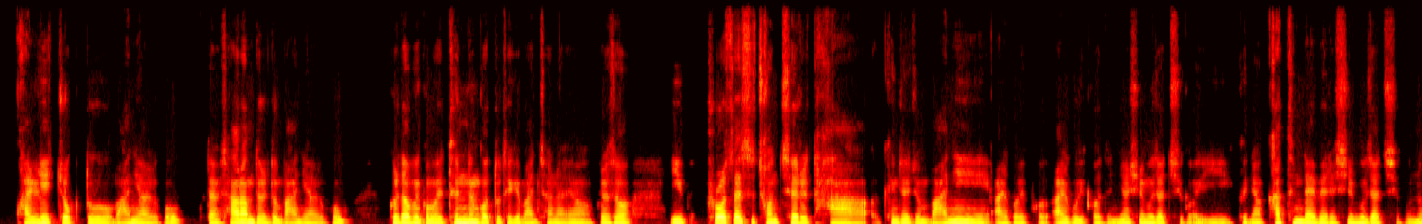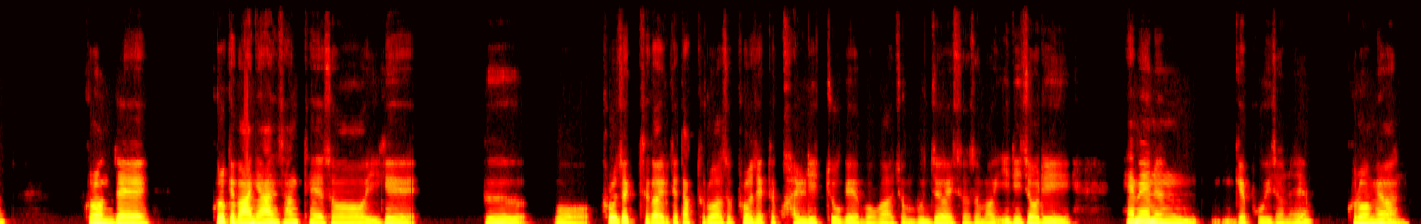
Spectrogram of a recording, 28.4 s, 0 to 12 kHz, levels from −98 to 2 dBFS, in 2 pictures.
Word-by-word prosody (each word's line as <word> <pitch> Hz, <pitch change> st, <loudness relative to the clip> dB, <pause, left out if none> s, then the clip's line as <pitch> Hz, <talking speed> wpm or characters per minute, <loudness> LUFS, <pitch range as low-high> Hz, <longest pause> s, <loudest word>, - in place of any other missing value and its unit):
관리 125 Hz, +10 st, 0 dB
쪽도 115 Hz, -8 st, -2 dB
많이 85 Hz, +7 st, -3 dB
알고 95 Hz, -, -5 dB, 0.2 s
그다음에 90 Hz, -4 st, -4 dB
사람들도 180 Hz, -, +2 dB
많이 85 Hz, +2 st, -5 dB
알고 85 Hz, -, -6 dB, 0.5 s
그러다 155 Hz, +2 st, +4 dB
보니까 140 Hz, -4 st, 0 dB
뭐 105 Hz, -, +2 dB
이 95 Hz, -, -10 dB
듣는 150 Hz, -, +4 dB
것도 145 Hz, -6 st, -2 dB
되게 105 Hz, -2 st, -4 dB
많잖아요. 90 Hz, +3 st, -5 dB
그래서 120 Hz, -2 st, -1 dB, 0.4 s
이 120 Hz, 0 st, +2 dB, 0.2 s
프로세스 220 Hz, -5 st, +4 dB
전체를 125 Hz, +6 st, 0 dB
다 95 Hz, -4 st, -4 dB, 0.2 s
굉장히 115 Hz, 0 st, -1 dB
좀 100 Hz, -3 st, -4 dB
많이 100 Hz, +1 st, +1 dB
알고 95 Hz, -1 st, -5 dB
있고 90 Hz, -, -10 dB
알고 100 Hz, +1 st, -2 dB
있거든요 90 Hz, +6 st, -5 dB
실무자 145 Hz, -3 st, -2 dB
치고 -, -, -12 dB
이 90 Hz, -1 st, -8 dB
그냥 90 Hz, -3 st, -6 dB
같은 115 Hz, +1 st, 0 dB
레벨의 95 Hz, -2 st, 0 dB
실무자 135 Hz, -1 st, -2 dB
치고는. 105 Hz, -, -7 dB, 0.8 s
그런데 165 Hz, -4 st, +5 dB, 0.6 s
그렇게 190 Hz, 0 st, +6 dB
많이 135 Hz, +4 st, +7 dB
아는 130 Hz, -1 st, +6 dB
상태에서 145 Hz, -, +1 dB
이게 115 Hz, 0 st, 0 dB, 0.7 s
그 120 Hz, -7 st, +1 dB, 0.3 s
뭐 95 Hz, -4 st, -2 dB, 0.2 s
프로젝트가 200 Hz, -6 st, +3 dB
이렇게 115 Hz, 0 st, -1 dB
딱 145 Hz, +3 st, -2 dB
들어와서 110 Hz, -2 st, 0 dB
프로젝트 175 Hz, -5 st, -1 dB
관리 120 Hz, +8 st, -1 dB
쪽에 115 Hz, -6 st, 0 dB
뭐가 90 Hz, -1 st, -3 dB
좀 85 Hz, 0 st, -6 dB
문제가 110 Hz, +4 st, +1 dB
있어서 95 Hz, +2 st, -6 dB
막 90 Hz, +1 st, -3 dB
이리저리 125 Hz, -6 st, +1 dB, 0.6 s
헤매는 185 Hz, -, +6 dB, 0.4 s
게 -, -, -1 dB
보이잖아요? 100 Hz, -, -3 dB, 0.3 s
그러면 145 Hz, -, +2 dB
115 Hz, 315 characters per minute, -24 LUFS, 95-150 Hz, 0.8 s, 많이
